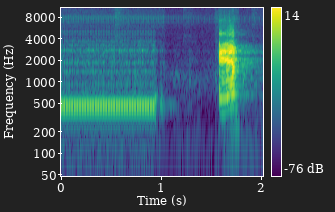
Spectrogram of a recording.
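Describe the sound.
A steady electronic phone ringing tone hums for about a second, cuts off into a short pause, then a brief voice answers on the line.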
